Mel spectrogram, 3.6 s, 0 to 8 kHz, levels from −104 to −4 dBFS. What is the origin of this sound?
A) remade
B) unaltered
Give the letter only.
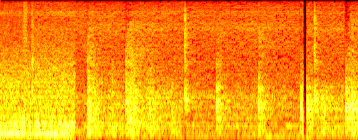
B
